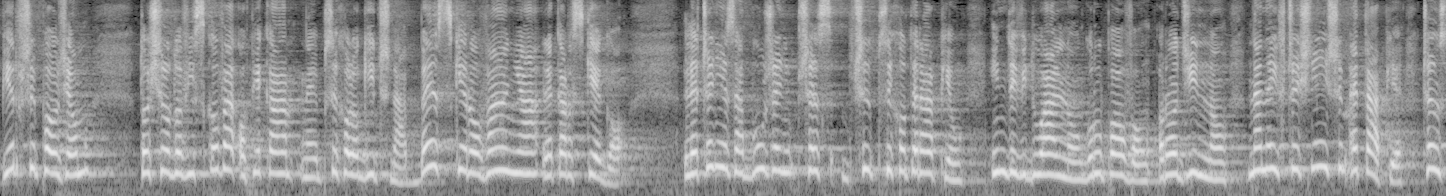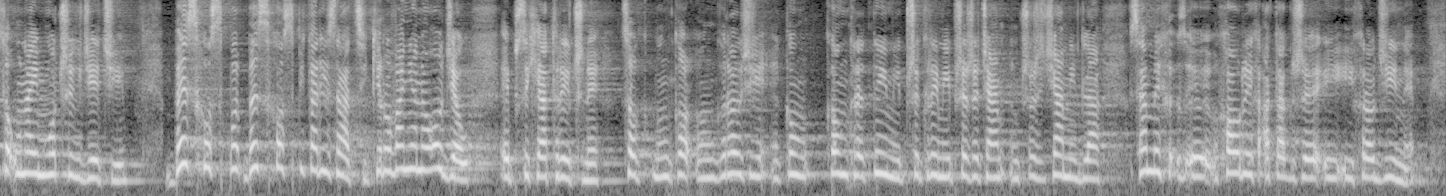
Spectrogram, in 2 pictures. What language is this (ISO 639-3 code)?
pol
